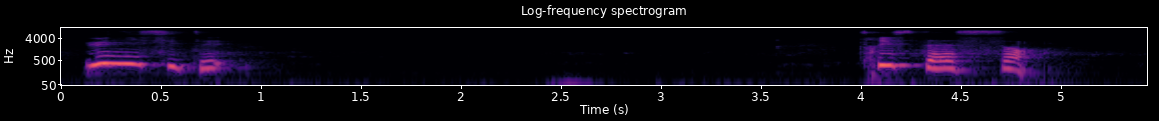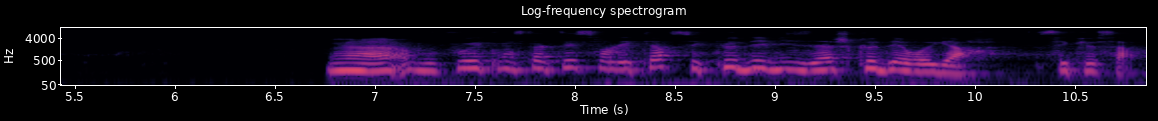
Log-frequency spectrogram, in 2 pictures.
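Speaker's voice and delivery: moved, touched, emotional tone. Showing cards to the camera, speaker is moved and emotional. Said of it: "je suis émue".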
